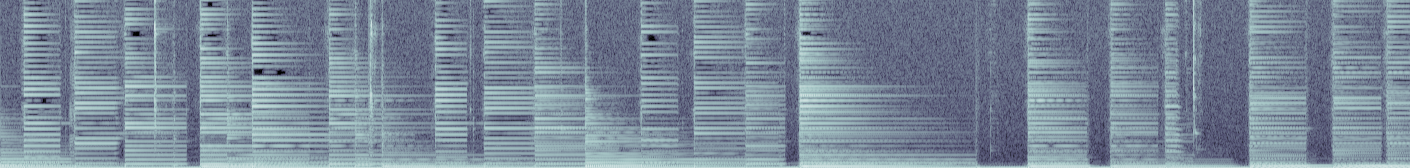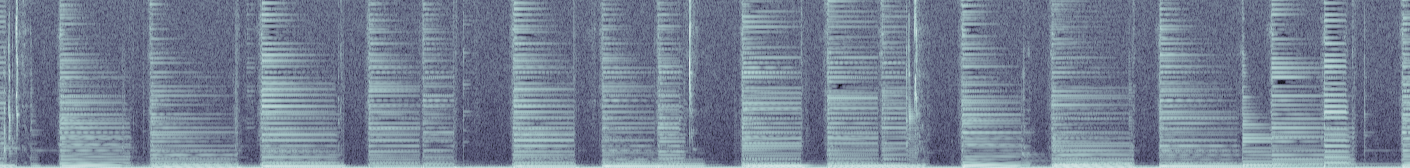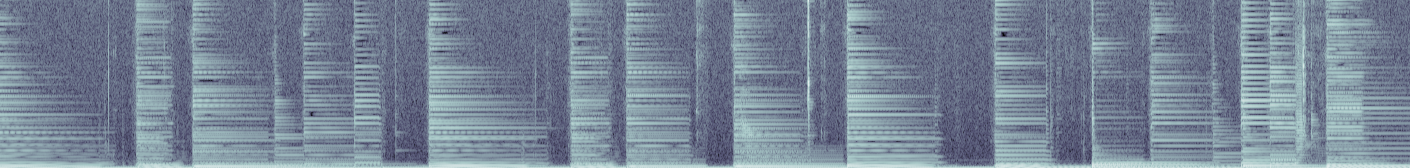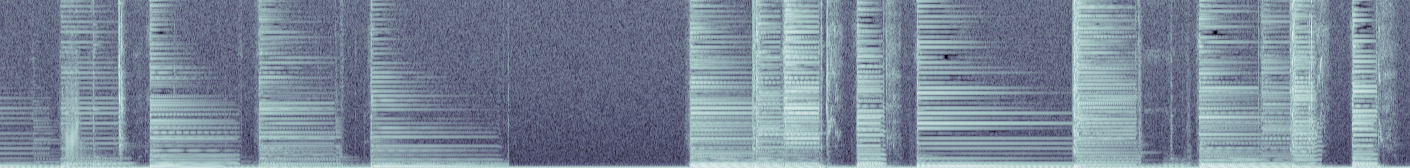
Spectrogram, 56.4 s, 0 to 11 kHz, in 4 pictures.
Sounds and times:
Strum: 0.0s - 47.4s, 49.2s - 56.4s
Acoustic guitar: 0.0s - 48.3s, 49.0s - 56.4s.

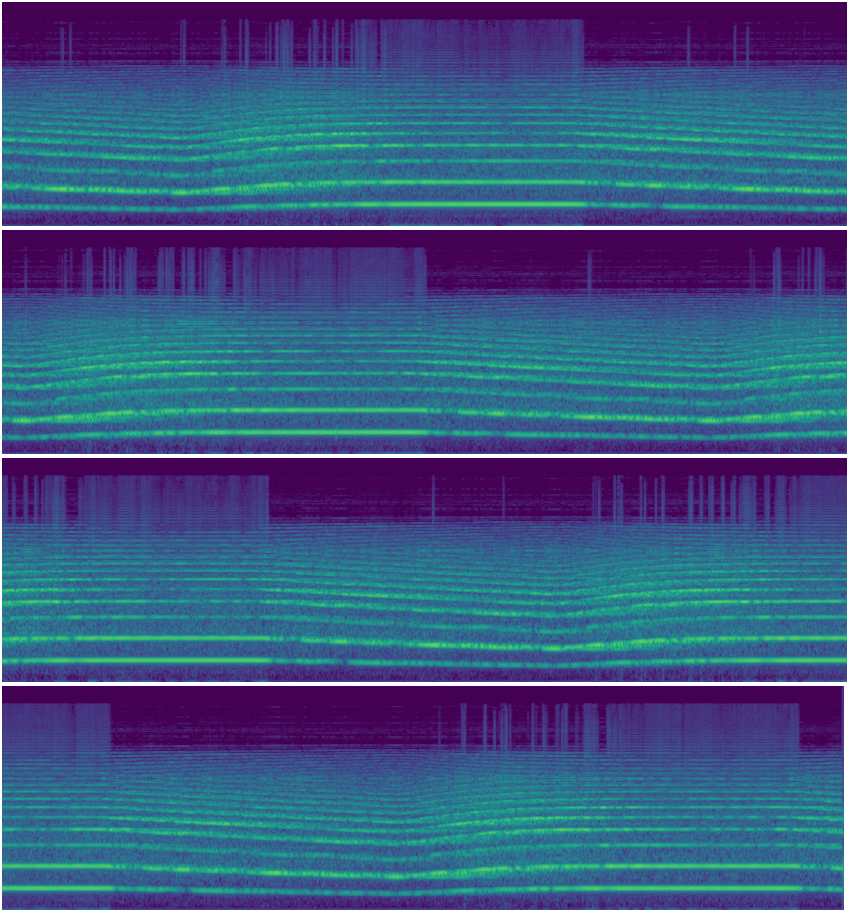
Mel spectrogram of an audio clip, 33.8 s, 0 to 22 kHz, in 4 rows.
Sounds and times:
Civil defense siren: 0.0s - 33.7s.

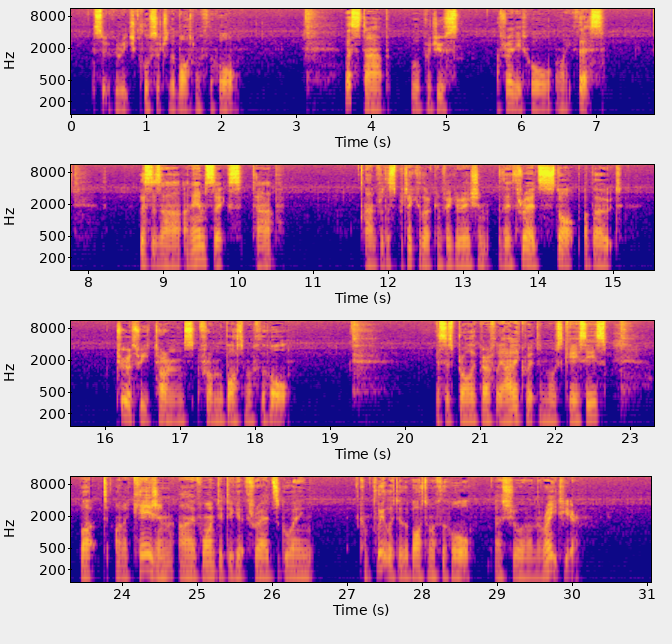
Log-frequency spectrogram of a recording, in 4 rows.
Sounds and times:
Speech: 0.3s - 2.3s, 3.7s - 7.2s, 8.7s - 10.6s, 11.6s - 15.2s, 16.2s - 18.5s, 20.4s - 22.7s, 23.4s - 30.2s.

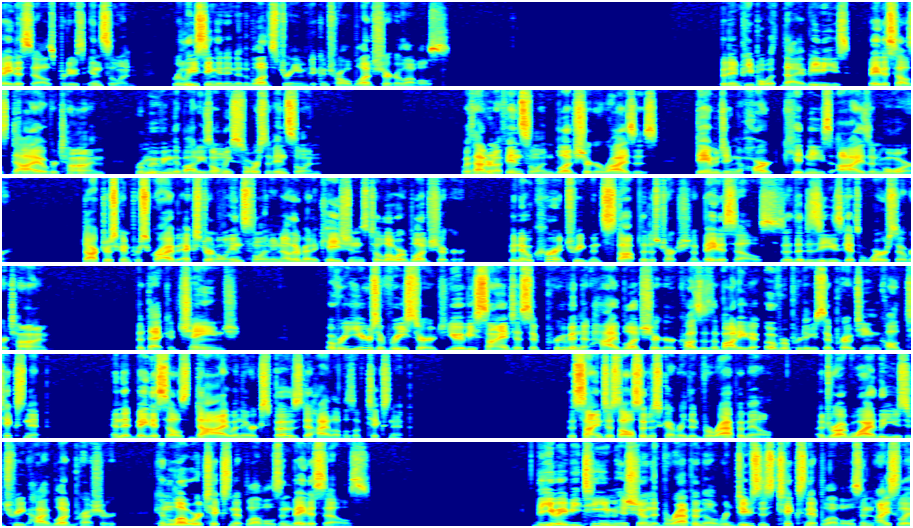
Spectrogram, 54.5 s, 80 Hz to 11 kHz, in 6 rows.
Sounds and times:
Speech: 0.0s - 4.5s, 7.2s - 12.3s, 13.7s - 18.3s, 19.0s - 27.8s, 28.6s - 29.6s, 30.5s - 36.8s, 37.4s - 40.4s, 42.0s - 49.1s, 50.8s - 54.5s.

